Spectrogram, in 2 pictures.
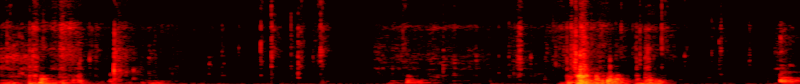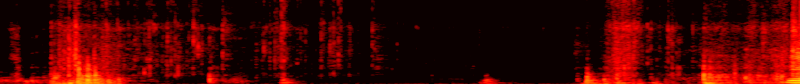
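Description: Paper leaflet being handled and turned over, rustling in two short bursts about three and four and a half seconds in, with faint scattered clicks of handling.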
